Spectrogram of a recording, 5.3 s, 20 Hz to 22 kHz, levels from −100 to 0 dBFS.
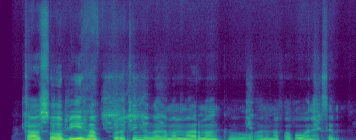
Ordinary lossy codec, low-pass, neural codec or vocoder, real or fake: none; none; vocoder, 44.1 kHz, 128 mel bands, Pupu-Vocoder; fake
